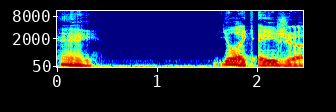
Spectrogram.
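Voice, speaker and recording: This voice belongs to a man. His speech carries an American accent. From North Carolina, US South. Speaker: film student. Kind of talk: casual interview chat.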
